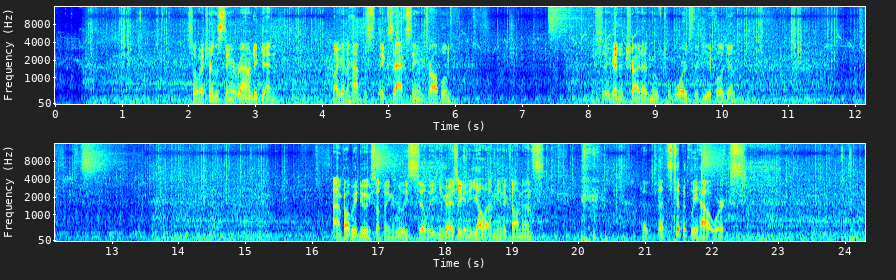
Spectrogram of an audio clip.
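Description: A heavy truck engine rumbles and labours as the truck crawls through mud.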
